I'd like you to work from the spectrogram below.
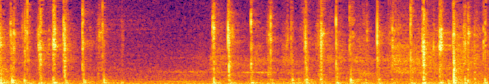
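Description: Someone types quickly on a computer keyboard, making many faint, crisp key clicks in bursts with a brief pause near the middle.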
